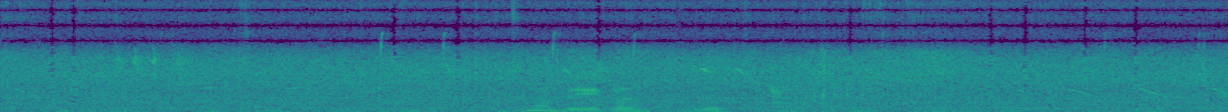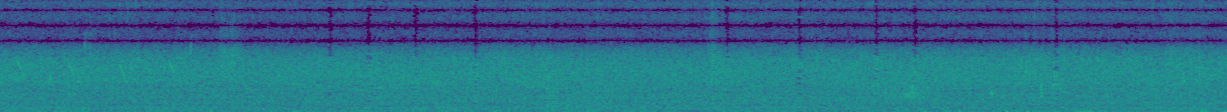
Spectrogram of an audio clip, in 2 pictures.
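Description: Honey bees buzzing as a steady hum over an opened hive, which swells briefly about three seconds in.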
